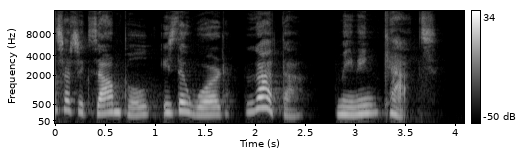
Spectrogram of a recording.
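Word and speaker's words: γάτα: One such example is the word gata, meaning cat. This is usually romanized with an initial G letter, but it is not pronounced gata. The first consonant is softer, gata.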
